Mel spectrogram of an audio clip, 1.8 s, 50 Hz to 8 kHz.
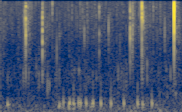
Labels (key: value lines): label: biophony, pulse
recorder: SoundTrap 500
